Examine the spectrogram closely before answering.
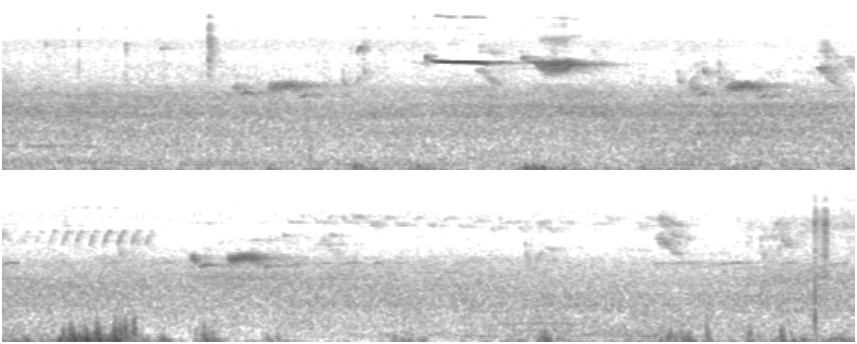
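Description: Outdoor ambience: small birds chirping briefly now and then over a steady low background rumble, with a loud muffled low thump about six seconds in and a softer one a couple of seconds earlier.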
